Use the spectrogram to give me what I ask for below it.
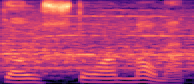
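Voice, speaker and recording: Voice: medium pitch, drawn-out words, over a noisy crowd, heavy background noise. A video host giving casual live reaction commentary with exclamatory interjections. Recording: loud music behind the voice.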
